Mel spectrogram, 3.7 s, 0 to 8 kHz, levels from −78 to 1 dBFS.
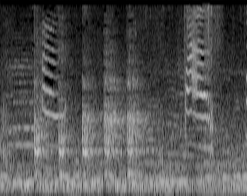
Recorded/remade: remade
